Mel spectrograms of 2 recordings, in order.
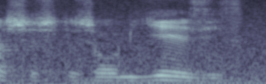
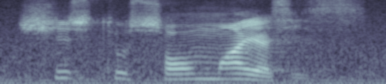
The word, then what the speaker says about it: schistosomiasis: عشان كده دايما بيستخدموه ناس مكافحة البلهارسيا such as schistosomiasis برضو اذكرهم انه الزلم انه ما بينطقوها شيستوسومييزيز، شيستوسومايسيز. ده النطق الحقيقي في عالم الباراسيتولوجي وابحاث الباراسيتولوجي.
